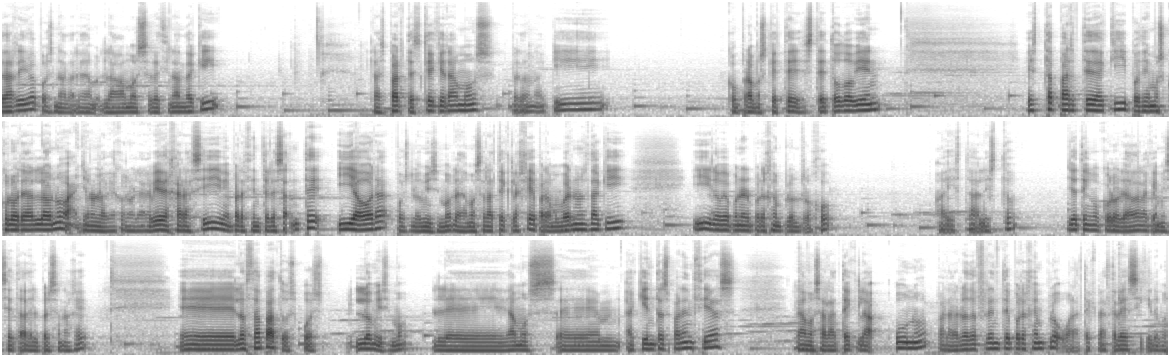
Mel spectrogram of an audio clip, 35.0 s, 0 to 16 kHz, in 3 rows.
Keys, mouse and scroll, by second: 0.3 shift+right click, 0.7 shift+right click, 1.2 shift+right click, 1.5 shift+right click, 2.1 shift+right click, 2.5 shift+right click, 2.8 shift+right click, 3.1 middle click, 3.9 shift+right click, 4.2 shift+right click, 4.7 shift+right click, 5.0 shift+right click, 5.3 middle click, 12.3-13.1 scroll down 3, 12.6 middle click, 16.8 g, 20.6 click, 21.0 right click, 21.5 middle click, 24.9 shift+middle click, 25.6 middle click, 29.4 click, 31.3 KP_1, 32.2-32.7 scroll up 4, 32.7 shift+middle click, 34.4 KP_3.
